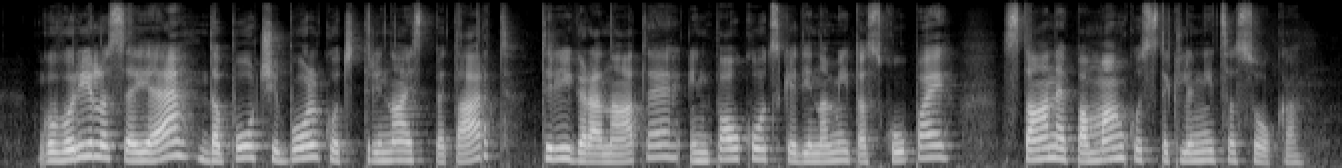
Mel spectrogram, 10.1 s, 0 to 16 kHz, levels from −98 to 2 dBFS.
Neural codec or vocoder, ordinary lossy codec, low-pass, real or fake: none; none; 14.4 kHz; real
